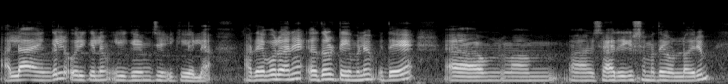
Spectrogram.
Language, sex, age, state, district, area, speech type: Malayalam, female, 45-60, Kerala, Thiruvananthapuram, rural, spontaneous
